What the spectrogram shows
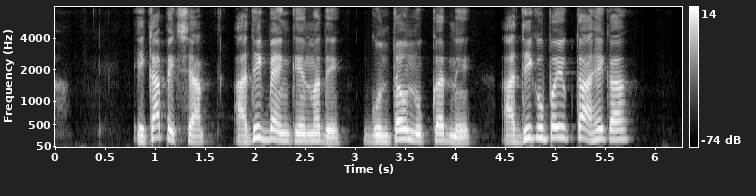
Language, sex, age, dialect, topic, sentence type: Marathi, male, 25-30, Standard Marathi, banking, question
